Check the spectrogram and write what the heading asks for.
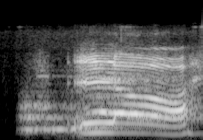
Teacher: জিভের দুপাশ দিয়ে হাওয়া বেরিয়ে যায় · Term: তরল স্বর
